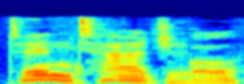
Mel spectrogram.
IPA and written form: tɪnˈtædʒəl (Tintagel)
